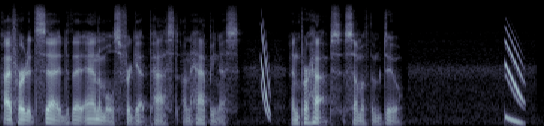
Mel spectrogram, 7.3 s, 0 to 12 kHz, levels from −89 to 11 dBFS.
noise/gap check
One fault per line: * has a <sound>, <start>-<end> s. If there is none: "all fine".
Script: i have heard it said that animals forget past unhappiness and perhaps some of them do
* has a chirp, 3.5-3.6 s
* has a chirp, 6.7-7.0 s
